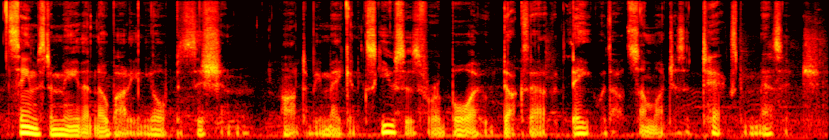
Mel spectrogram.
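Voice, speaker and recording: A man playing a smug, flirty, middle-aged bartender with a Southern US accent in an intimate ASMR roleplay, smooth-talking and often dropping toward a whisper. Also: lowish voice, lively intonation, normal speed, hardly any pauses, a little mellow. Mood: earnest, coaxing. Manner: drawling, smooth-talking, pet names, often breathy near-whisper.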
